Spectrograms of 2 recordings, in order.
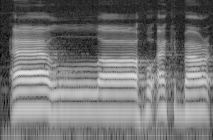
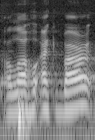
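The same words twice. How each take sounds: First: The opening vowel is drawn out long. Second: The opening vowel is short. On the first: It asks whether God is the greatest. The speaker calls it wrong. "extending the the first uh, letter, the hamza, to make it long" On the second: It states that God is the greatest. The speaker calls it right. "When one says Allahu Akbar"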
